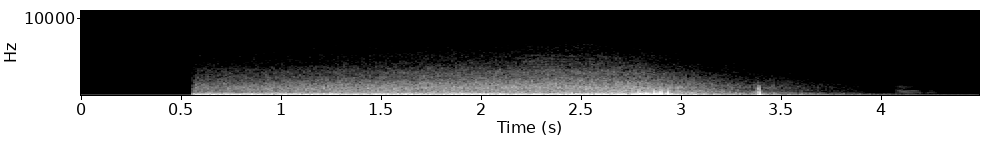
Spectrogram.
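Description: Road rumble of wheels rolling on asphalt with a steady low hum. It starts suddenly about half a second in, builds, then fades out after about three seconds, with a single sharp click near the end.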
